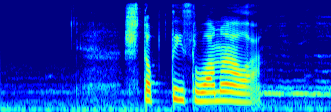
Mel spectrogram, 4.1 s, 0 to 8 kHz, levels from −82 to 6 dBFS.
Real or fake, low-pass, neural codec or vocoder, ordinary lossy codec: fake; 7.2 kHz; codec, 16 kHz, 16 kbps, FreqCodec, larger model; none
